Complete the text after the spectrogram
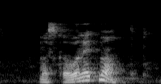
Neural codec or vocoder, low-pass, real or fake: none; 7.2 kHz; real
